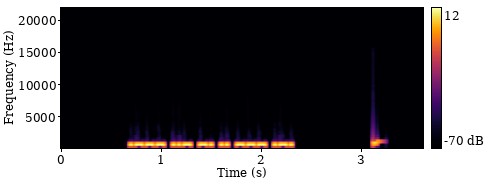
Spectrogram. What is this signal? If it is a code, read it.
Morse code, heard as a keyed tone, about 46 wpm, 700 Hz. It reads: JUNIOR
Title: Sentences from Top 1000 Words - Review Part 7 - New Word Drill - 45wpm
